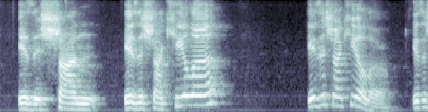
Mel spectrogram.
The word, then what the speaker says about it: Shanquella: Okay, so it's Shanquella.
